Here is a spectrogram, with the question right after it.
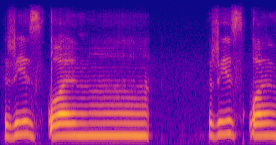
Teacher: را کے نیچے زیر ہے آگے رزقن میں، تو یہاں پہ را کو باریک پڑھیں گے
